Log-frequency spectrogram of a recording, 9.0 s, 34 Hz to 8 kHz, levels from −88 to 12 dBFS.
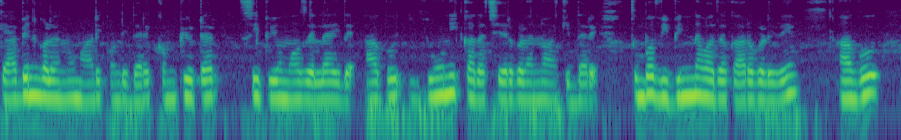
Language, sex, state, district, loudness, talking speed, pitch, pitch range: Kannada, female, Karnataka, Bangalore, -15 LUFS, 125 wpm, 170 Hz, 160-180 Hz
